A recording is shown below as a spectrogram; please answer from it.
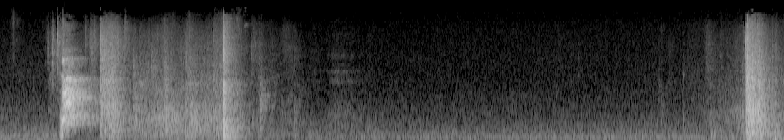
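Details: Lhasa Apso x Maltese pup of ten months confronting a vacuum cleaner indoors, recorded on an iPod: a sharp bark and a short follow-up, a pause, then another loud bark, against the vacuum's steady hum.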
